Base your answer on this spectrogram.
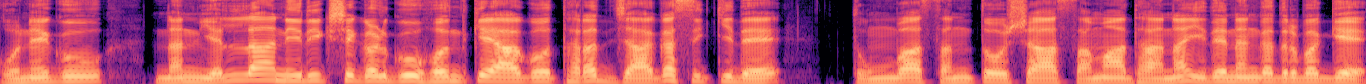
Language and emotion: Kannada, happy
